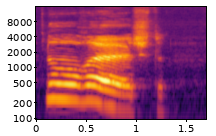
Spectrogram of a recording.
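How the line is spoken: Gentle pleading. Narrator (French): suppliait gentiment Gisèle

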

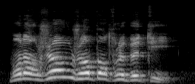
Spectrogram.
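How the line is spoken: Exclaimed. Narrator (French): s'écria-t-elle

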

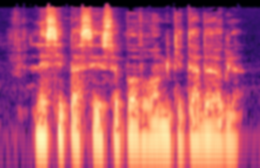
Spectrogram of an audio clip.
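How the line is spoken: Low voice. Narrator (French): dit-il à voix basse

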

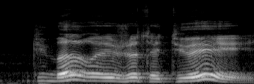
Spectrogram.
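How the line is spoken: Exclamation. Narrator (French): s'écria-t-il

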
